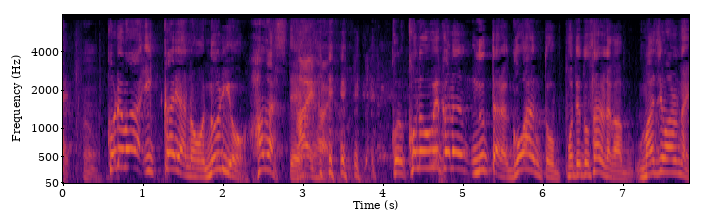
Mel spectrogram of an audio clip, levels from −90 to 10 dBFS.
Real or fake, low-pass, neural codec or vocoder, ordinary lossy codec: real; 7.2 kHz; none; MP3, 48 kbps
